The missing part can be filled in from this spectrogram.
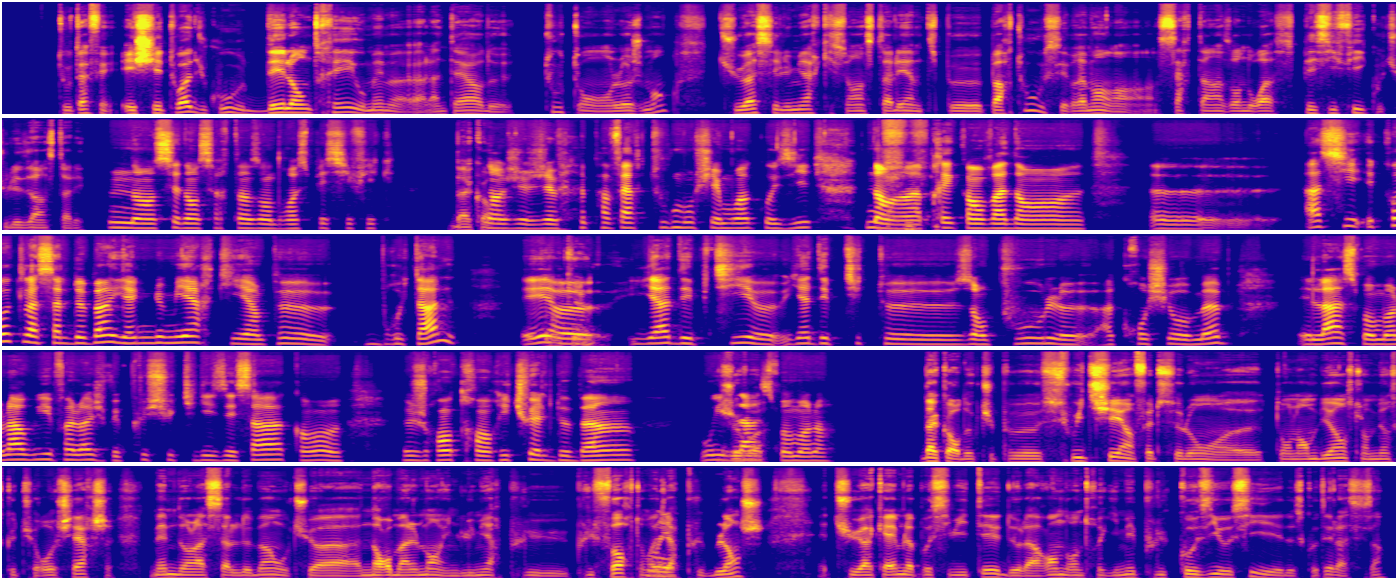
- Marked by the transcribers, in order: stressed: "dès"; laughing while speaking: "je je vais pas"; chuckle; stressed: "brutale"
- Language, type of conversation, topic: French, podcast, Comment créer une ambiance cosy chez toi ?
